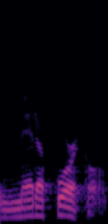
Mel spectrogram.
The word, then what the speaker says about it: metaphorical: Again, the pronunciation of this, we don't say metaphorical, at least not in American English. We say medaphorical. The ‘t’ becomes more of a ‘d’ sound.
